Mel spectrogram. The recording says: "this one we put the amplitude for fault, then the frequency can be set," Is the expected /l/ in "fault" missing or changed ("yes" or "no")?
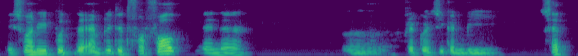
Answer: no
